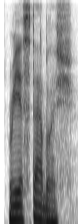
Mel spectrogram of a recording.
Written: reestablish

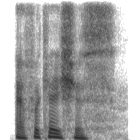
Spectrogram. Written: efficacious

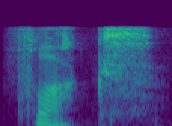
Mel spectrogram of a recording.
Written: flux

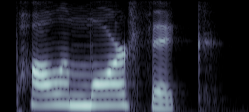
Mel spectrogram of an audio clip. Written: polymorphic

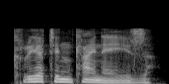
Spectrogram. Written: creatine kinase

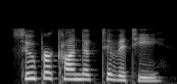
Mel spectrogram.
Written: superconductivity

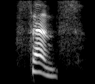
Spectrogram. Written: sense

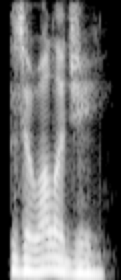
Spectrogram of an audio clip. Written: zoology

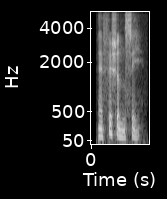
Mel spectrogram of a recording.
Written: efficiency

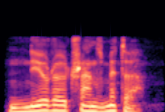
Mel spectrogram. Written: neurotransmitter

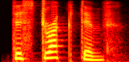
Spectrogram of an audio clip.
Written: destructive

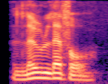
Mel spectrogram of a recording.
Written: low level

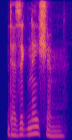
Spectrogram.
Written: designation

